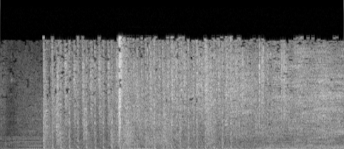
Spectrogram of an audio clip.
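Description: A robot explodes in the video game Wolfenstein: The New Order: after a brief quiet moment a sudden loud blast erupts, followed by dense crackling, rattling and rumbling that continues to the end.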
